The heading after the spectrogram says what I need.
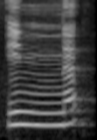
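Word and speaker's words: إِنَّ: Инна, четкого ясного произношения огласовки кесра. Инна, удержание, назализация в размере двух огласовок.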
